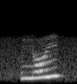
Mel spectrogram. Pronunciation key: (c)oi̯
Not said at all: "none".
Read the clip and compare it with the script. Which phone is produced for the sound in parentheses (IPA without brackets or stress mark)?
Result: ɲ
